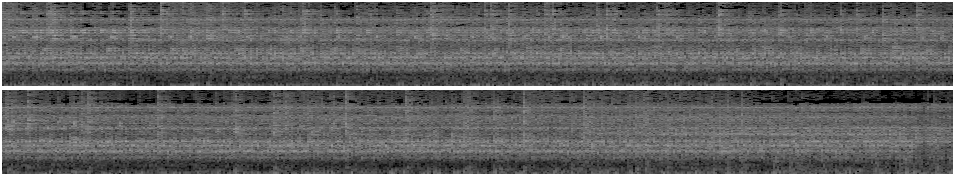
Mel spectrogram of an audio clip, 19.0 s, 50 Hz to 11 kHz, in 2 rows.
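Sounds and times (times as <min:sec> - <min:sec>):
dense drone with low rumble: 0:00.0 - 0:19.0.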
